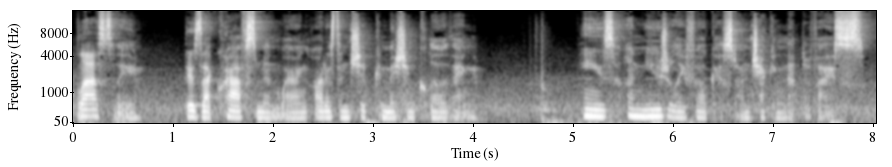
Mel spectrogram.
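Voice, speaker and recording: An actress voicing a calm, commanding female general who lays out strategy in a measured, lecturing way for a game cutscene. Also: low-pitched, vocal fry, background noise. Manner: measured, lecturing, hushed at times. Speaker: military general.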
